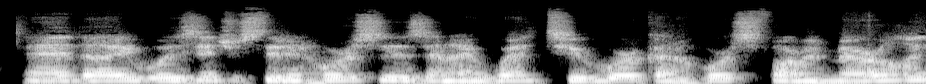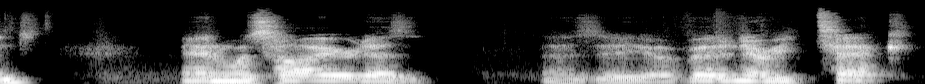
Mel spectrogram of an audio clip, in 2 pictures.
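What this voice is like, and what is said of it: New Jersey accent. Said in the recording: “I'm from New Jersey, as most people can hear from my accent.”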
